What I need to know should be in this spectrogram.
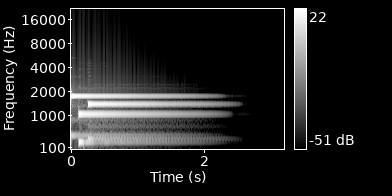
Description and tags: Game Menu Achievement
menu, win, mute, event, ui, end, game-menu, lose, application, beep, button, buttons, blip, synth, click, timer, clicks, gui, achievement, bloop, correct, uix, puzzle, sfx, game, bleep, startup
